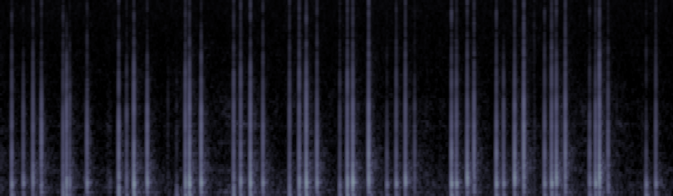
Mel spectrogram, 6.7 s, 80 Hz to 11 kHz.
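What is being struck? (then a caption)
Faux leather backpack. A hollow pink faux leather backpack with a smooth surface is tapped and scratched with long nails. About 41 quick, dry, clicky taps come in uneven bursts with a hollow mid-low body and bright edges, each dying away almost instantly, with faint scratching between them.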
